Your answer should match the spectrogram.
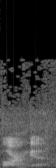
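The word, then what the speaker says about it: Gbarnga: We stayed in a little town about 30 minutes from the orphanage called Barnga. It's actually spelled with a G, G-B, but the G is silent.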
